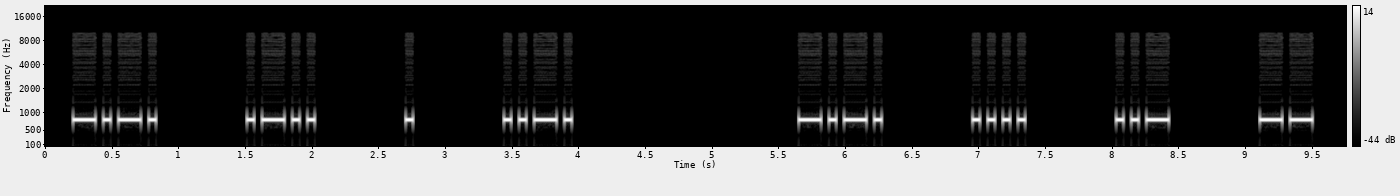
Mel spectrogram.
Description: Morse code, heard as a keyed tone, about 21 wpm, spaced as for 10 wpm, 800 Hz. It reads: CLEF CHUM
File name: Spaced Alphas / Spaced Alphas mp3s / Cs sp @20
